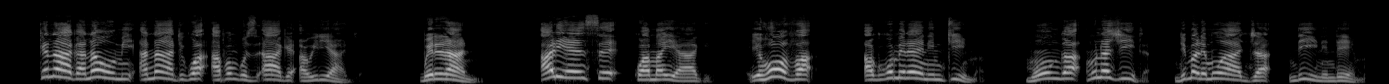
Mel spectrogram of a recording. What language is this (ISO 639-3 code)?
nya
